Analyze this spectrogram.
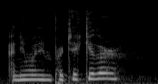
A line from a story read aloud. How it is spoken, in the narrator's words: Annabeth asked, her voice soft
